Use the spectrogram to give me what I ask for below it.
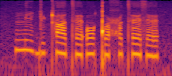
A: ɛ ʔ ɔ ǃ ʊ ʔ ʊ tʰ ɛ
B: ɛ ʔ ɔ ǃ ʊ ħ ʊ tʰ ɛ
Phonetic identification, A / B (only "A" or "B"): B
